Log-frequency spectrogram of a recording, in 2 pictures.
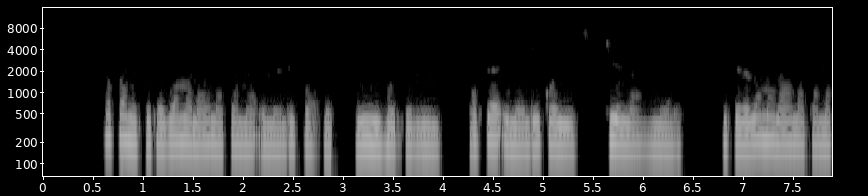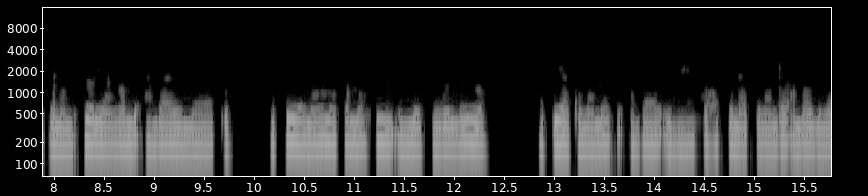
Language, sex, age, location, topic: Swahili, female, 25-35, Kisumu, finance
